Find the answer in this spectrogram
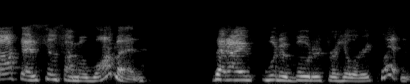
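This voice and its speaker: A woman with an American accent at a moderate pace, in a dry, close recording with no echo. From US South, Mississippi. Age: 60s. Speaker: speaker on polyamory and intersectionality. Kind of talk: presentation. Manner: halting, many fillers.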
